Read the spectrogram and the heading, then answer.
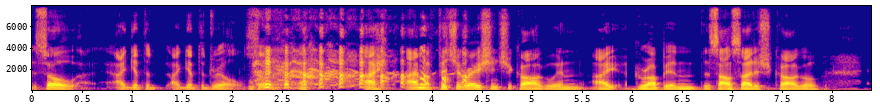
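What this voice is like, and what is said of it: Accent that sounds Texan. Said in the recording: “you're not a native Texan... everyone assumes I am because of my, my accent”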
